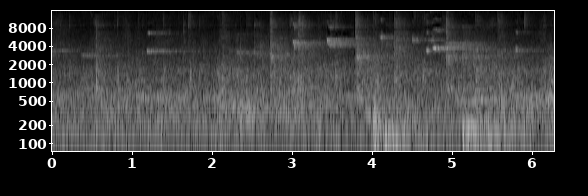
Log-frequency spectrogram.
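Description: A table tennis ball clicks back and forth off paddles and the table in a large hall.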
